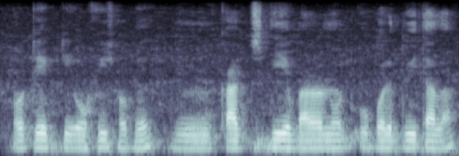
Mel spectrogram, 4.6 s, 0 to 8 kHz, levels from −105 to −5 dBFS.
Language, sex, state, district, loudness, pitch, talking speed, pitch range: Bengali, male, Tripura, West Tripura, -22 LUFS, 105 Hz, 130 wpm, 100-110 Hz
